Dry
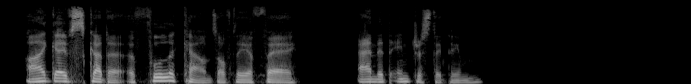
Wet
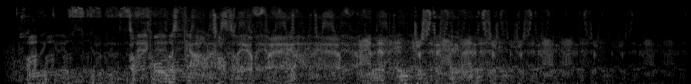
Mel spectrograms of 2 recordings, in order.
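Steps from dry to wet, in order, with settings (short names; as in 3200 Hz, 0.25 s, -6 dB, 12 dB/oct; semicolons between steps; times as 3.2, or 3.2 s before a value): regenerating reverse delay 0.507 s, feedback 59%, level -11.5 dB; spectral gate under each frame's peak -15 dB weak; limiter -26 dBFS, peak gain reduction 9.5 dB; reverse; compressor, threshold -46 dBFS, peak gain reduction 12.5 dB; reverse; modulation noise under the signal 17 dB; spectral gain 0.37–1.3, 670–9300 Hz -15 dB; frequency-shifting echo 0.176 s, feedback 49%, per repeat +69 Hz, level -9 dB; backwards sustainer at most 85 dB/s; gain +9.5 dB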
